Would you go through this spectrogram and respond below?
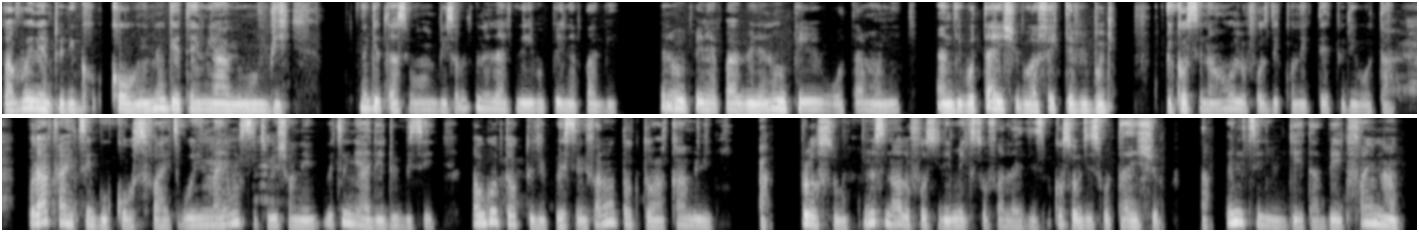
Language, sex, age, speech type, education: Nigerian Pidgin, female, 46-60, spontaneous, tertiary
